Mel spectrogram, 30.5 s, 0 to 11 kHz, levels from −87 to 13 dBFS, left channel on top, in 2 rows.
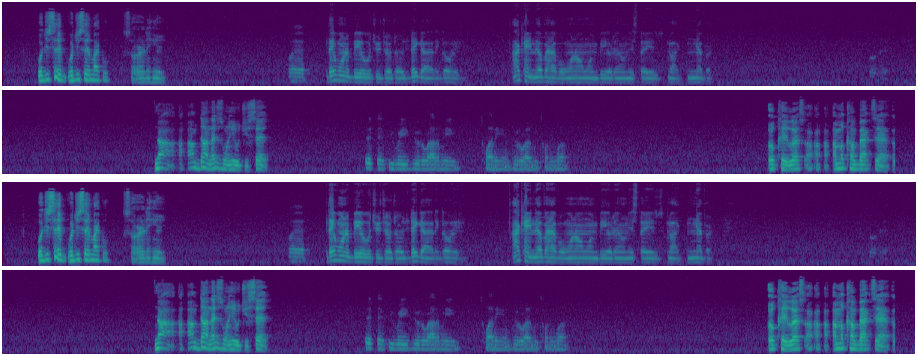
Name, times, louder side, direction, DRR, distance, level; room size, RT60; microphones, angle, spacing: voice 1, 0.6-1.8 2.0-2.7 17.8-19.7 28.0-30.1, right 3 dB, 40° right, 2.0 m, -31 dB
voice 2, 4.8-5.1 14.4-14.7 21.3-22.9 23.3-24.7, equal, ahead, 1.1 m, -44 dB
voice 3, 5.4-7.7 8.5-11.8, right 4 dB, 55° right, 1.7 m, -41 dB
head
